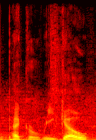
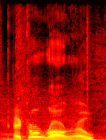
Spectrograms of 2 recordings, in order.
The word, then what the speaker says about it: Pecoraro: I think I called him Joe Pecorico, and I regret it dearly. So, Joe, if you're listening, I'm sorry. It is Pecoraro. That's how you say it.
